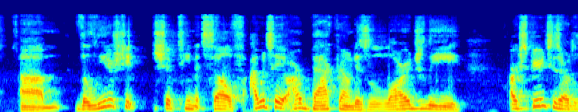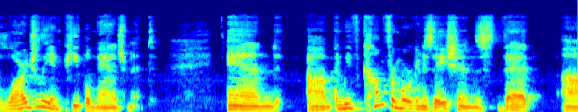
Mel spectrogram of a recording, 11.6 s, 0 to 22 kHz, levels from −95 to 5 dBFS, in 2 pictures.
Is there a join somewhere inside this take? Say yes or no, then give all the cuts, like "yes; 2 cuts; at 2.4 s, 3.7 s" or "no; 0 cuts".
no; 0 cuts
